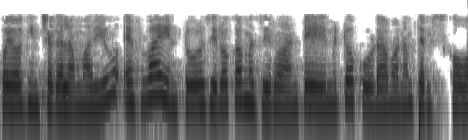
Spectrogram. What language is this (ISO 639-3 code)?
tel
